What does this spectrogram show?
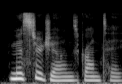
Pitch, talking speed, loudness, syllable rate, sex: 205 Hz, 145 wpm, -17 LUFS, 4.9 syllables/s, female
